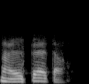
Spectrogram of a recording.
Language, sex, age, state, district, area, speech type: Goan Konkani, male, 45-60, Goa, Bardez, rural, conversation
